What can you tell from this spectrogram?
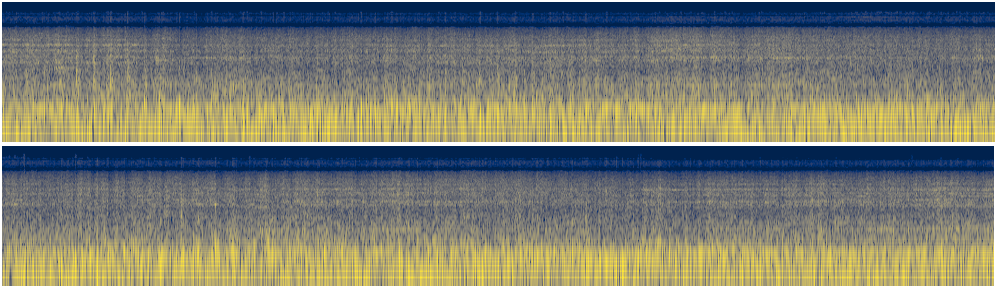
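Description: Freight train cars (tank cars and coal gondolas) rolling steadily past close by: a continuous rumble of steel wheels on rail with rapid clicking as the wheels cross the rail joints.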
